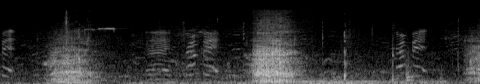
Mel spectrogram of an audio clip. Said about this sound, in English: Hogle Zoo's African elephants trumpet on command and paint with their trunks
